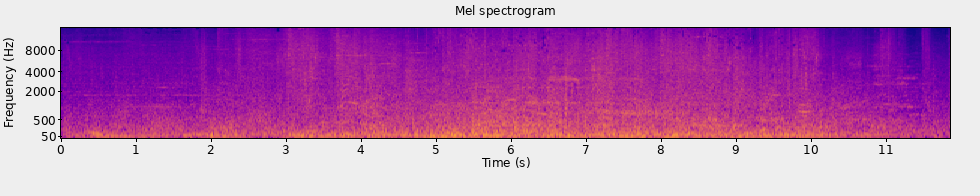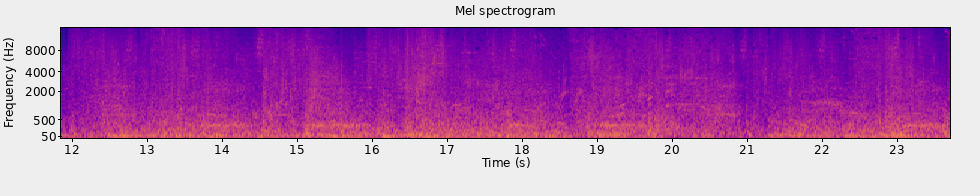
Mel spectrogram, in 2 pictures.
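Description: Magic blasts and spell effects crackle and boom in a fast, busy fight.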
